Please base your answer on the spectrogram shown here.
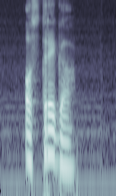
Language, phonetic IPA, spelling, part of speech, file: Polish, [ɔˈstrɨɡa], ostryga, noun, Pl-ostryga.ogg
